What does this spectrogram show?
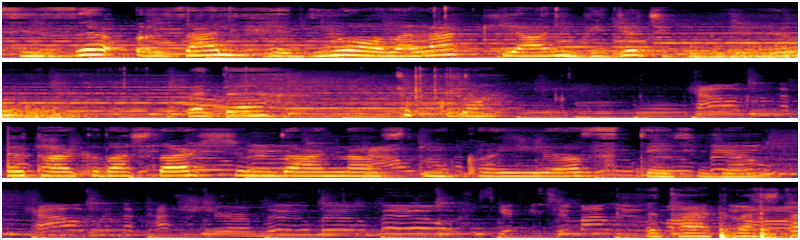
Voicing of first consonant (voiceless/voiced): voiceless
